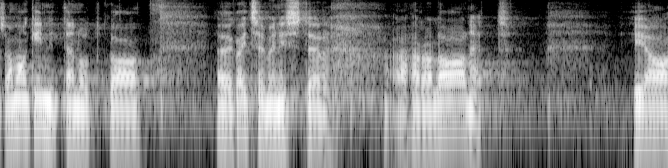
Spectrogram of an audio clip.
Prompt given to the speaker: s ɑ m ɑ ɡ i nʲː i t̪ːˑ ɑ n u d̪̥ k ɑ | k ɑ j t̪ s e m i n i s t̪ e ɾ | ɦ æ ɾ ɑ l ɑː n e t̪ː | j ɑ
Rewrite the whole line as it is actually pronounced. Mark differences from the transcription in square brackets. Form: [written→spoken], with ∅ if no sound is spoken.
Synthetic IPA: s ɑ m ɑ [ɡ→k] i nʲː i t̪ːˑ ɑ n u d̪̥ k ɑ | k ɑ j t̪ s e m i n i s t̪ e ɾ | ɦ æ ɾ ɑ l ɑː n e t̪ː | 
